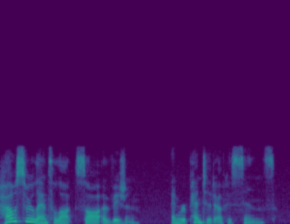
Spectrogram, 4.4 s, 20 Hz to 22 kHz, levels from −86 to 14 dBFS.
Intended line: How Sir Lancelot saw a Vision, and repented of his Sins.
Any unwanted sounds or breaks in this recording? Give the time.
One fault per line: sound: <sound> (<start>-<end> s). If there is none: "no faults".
no faults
